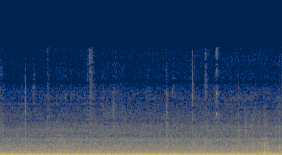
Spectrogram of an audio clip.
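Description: Airliner cabin noise while taxiing after landing: a steady low rumble of the jet engines at idle and the wheels rolling on the taxiway.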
